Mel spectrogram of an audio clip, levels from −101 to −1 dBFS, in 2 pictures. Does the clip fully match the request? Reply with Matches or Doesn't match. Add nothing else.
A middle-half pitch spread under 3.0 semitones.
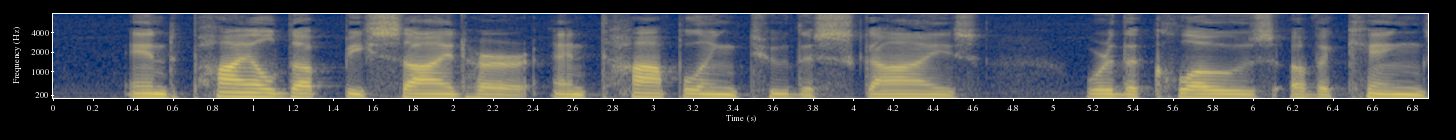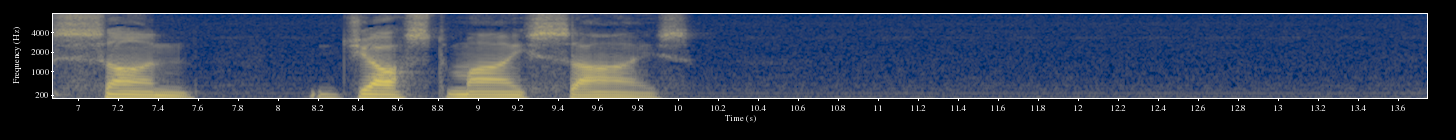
Matches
